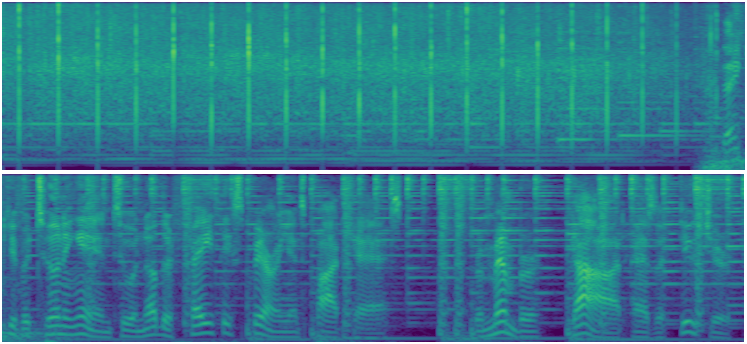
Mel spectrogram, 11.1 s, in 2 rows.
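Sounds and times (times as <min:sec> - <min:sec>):
audience round of applause: 0:00.0 - 0:05.2
speech: 0:05.6 - 0:11.1.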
